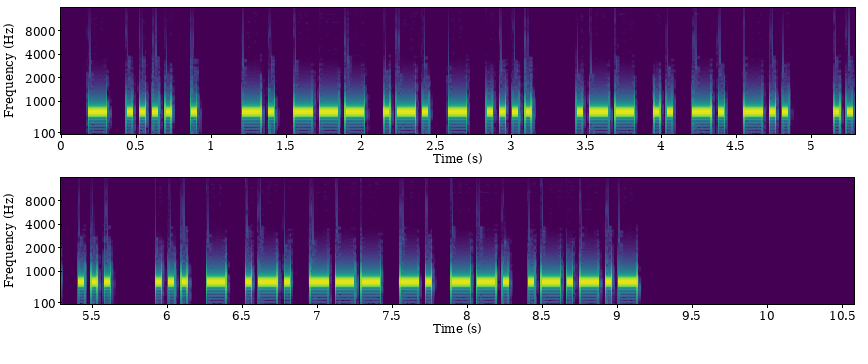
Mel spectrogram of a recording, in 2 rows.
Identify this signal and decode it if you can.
Morse code, heard as a keyed tone, about 27 wpm, 700 Hz. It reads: THE NORTH WIND IS STRONG.
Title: Sentences from Top 1000 Words - Review Part 2 - 28wpm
